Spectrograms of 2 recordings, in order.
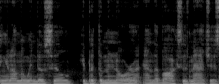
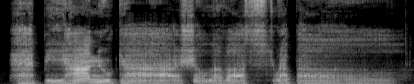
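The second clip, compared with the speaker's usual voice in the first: very deep, booming, loud, creaky goblin voice; 9 semitones lower, 13 dB louder than usual. Narrating a story, the king of the goblins greets Herschel in a voice like cracking bones. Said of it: "a voice that sounded like the cracking of bones".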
